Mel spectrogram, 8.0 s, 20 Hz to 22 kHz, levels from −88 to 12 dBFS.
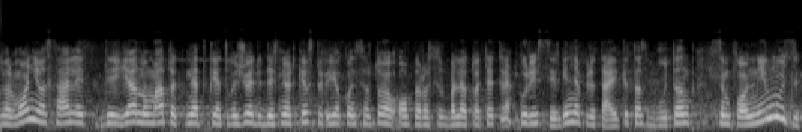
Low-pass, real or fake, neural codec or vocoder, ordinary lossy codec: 7.2 kHz; fake; codec, 16 kHz, 4 kbps, X-Codec, WavLM features, trained on Multilingual LibriSpeech; Opus, 32 kbps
